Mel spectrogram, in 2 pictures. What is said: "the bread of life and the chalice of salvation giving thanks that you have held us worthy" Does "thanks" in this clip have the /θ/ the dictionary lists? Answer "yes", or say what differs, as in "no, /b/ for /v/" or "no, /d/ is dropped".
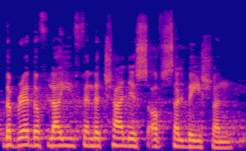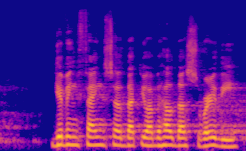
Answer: yes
